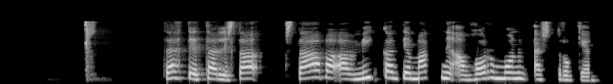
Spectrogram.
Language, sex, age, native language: Icelandic, female, 50-59, Icelandic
